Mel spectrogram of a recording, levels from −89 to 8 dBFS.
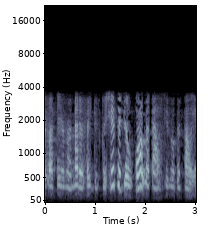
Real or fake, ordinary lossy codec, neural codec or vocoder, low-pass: fake; AAC, 16 kbps; autoencoder, 22.05 kHz, a latent of 192 numbers a frame, VITS, trained on one speaker; 3.6 kHz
